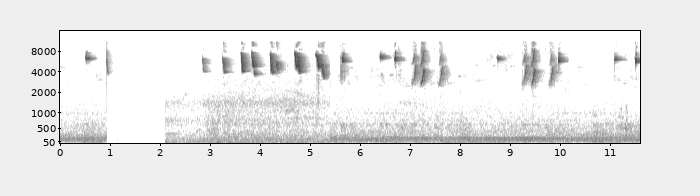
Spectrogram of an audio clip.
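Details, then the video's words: A female canary in heat calls to attract a male for mating, giving rapid, irregular, high chirps, some short and whistled, others falling and doubled, roughly two per second, with a low background hum. "15 MINUTOS DE HEMBRA EN CELO LLAMANDO A MACHO CANARIO PARA APAREARSE"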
